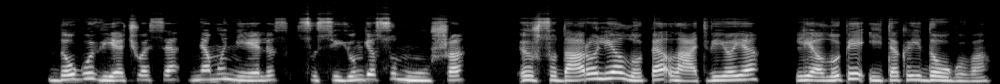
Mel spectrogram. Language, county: Lithuanian, Alytus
